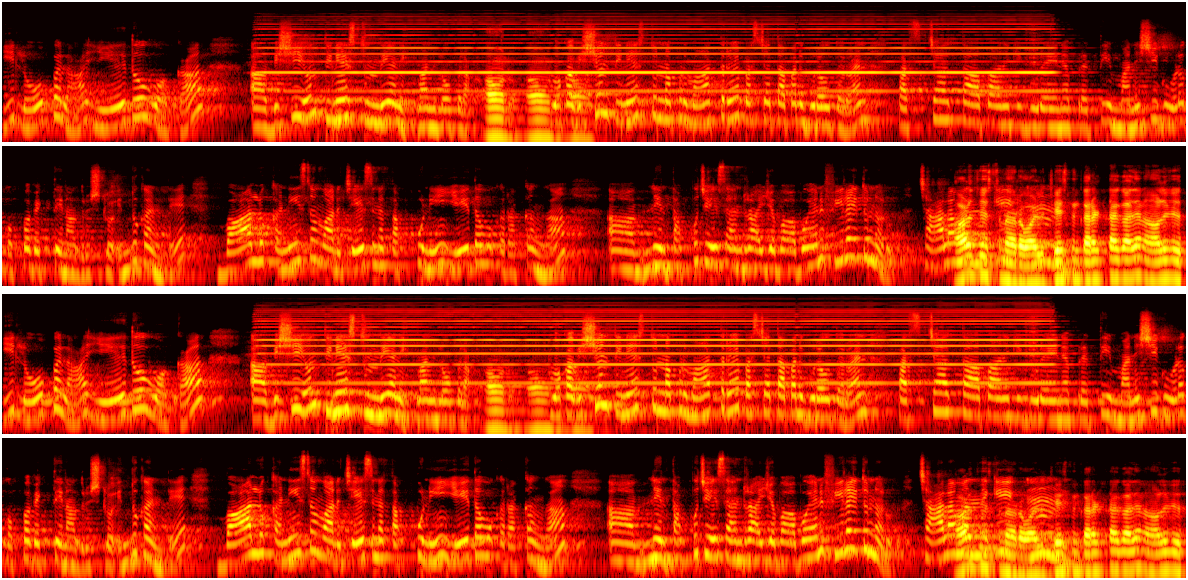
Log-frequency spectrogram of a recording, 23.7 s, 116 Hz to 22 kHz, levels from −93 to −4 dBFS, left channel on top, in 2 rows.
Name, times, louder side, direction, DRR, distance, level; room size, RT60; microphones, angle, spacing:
voice 1, 0.0-4.7 5.5-20.8 21.0-22.6, right 2 dB, 25° right, 10 dB, 0.8 m, -34 dB
Bowed string instrument, 2.5-10.6, equal, 45° right, 1.5 m, -32 dB
voice 2, 4.8-5.8 21.4-23.6, left 4 dB, 65° left, 16 dB, 0.7 m, -26 dB
28.0 x 19.0 x 8.6 m, 1.2 s
head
